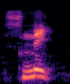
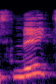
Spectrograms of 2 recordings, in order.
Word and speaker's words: sneak: So basically, that is how he sneaked in the train. He snaked in?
